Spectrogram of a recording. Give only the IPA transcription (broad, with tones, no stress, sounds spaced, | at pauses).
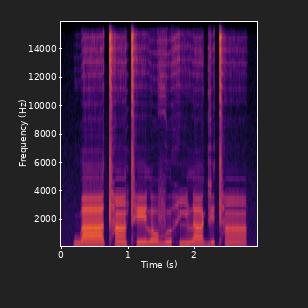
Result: w aː˦ tʰ ã˦˨ tʰ e˦ l ɔ˦ v ʊ˦ h ĩ˨ l a˨ ɡ ɪ˨ tʰ ã˨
